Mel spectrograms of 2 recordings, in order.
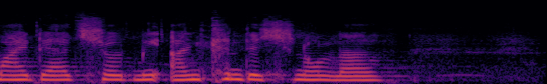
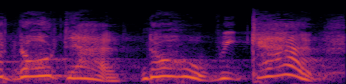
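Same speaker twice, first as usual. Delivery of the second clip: put-on high, pleading child on the verge of crying; frightened daughter pleading with Dad at the base gate; near tears; 5 semitones higher than usual. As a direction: beg Dad to stop, close to tears. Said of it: "I'm about to cry 'cause I'm scared".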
